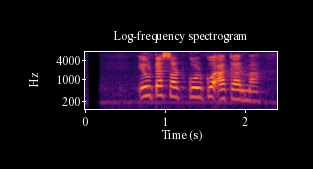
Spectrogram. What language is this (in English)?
Nepali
